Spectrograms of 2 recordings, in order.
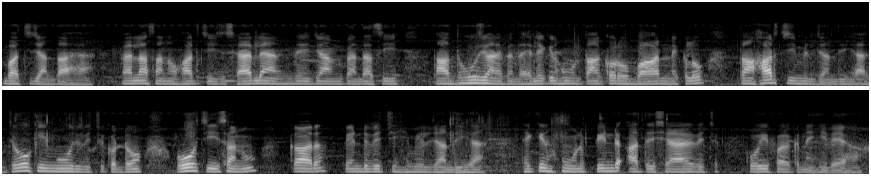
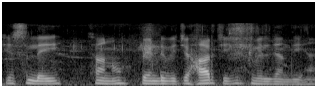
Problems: background sounds at intervals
